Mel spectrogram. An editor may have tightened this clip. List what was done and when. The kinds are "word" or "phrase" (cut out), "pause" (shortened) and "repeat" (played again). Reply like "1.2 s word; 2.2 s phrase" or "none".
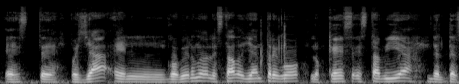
3.1 s pause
